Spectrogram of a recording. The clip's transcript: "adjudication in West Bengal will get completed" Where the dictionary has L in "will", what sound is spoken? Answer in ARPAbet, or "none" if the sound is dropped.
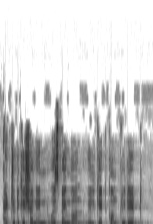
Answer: L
